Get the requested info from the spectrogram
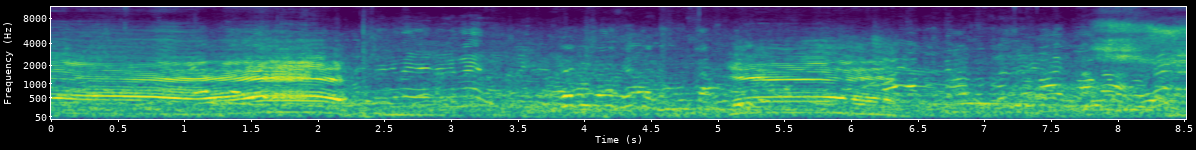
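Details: Cows and calves at the Ambari cattle market in Dinajpur, recorded on 19/1/26. Drawn-out moos of varying pitch come over steady Bengali speech from a man and the chatter of the market crowd.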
